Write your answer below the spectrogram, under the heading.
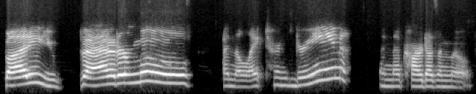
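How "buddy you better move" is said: louder, higher, drawn-out threat; angry warning. Pretend. Driver honking at the stalled car, now openly angry. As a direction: let the patience snap on the last word. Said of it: "You go like".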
